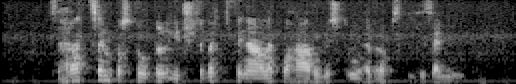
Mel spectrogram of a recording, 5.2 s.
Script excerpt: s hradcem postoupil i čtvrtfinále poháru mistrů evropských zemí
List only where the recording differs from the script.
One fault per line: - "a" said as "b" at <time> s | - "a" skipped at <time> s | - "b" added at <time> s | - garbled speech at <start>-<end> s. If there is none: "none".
none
